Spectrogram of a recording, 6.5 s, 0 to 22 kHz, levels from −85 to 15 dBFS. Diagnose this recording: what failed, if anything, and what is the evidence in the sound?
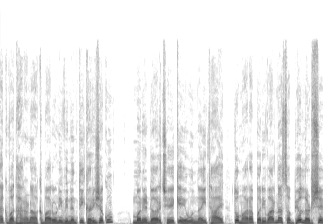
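Nothing in the signal chain has failed: the speech signal is continuous and intact, with no audible sign of trouble at the capture, conversion, transport or playback stages.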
